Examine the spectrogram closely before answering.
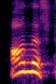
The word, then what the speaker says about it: honest: Honest man. HONEST man. But H is silent.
